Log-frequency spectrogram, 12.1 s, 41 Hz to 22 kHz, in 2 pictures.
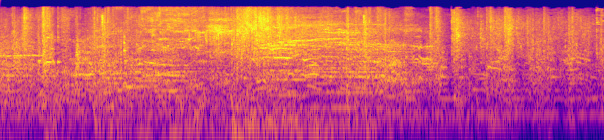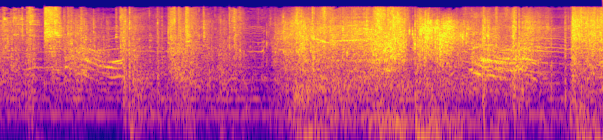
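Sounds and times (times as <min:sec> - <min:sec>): voices shouting: 0:00.0 - 0:07.4
action film music: 0:00.0 - 0:12.0.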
